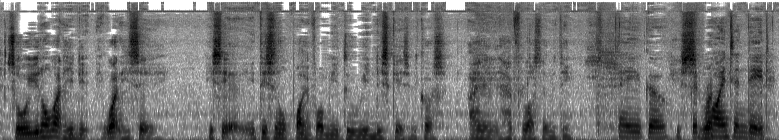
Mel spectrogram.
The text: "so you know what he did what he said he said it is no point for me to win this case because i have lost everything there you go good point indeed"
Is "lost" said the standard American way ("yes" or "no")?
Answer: yes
